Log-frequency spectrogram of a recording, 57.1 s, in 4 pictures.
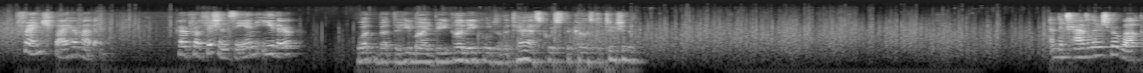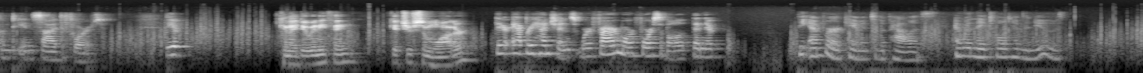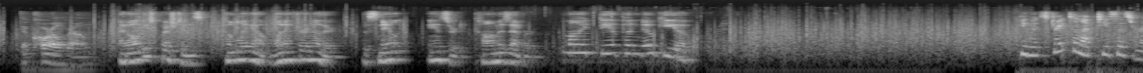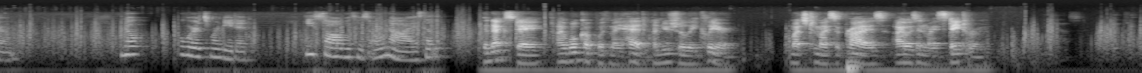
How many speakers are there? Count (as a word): nine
